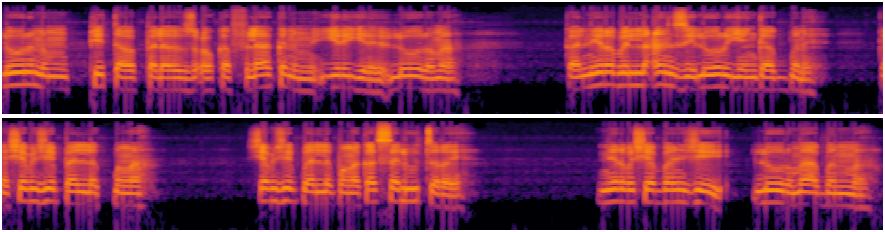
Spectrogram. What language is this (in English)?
Dagbani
